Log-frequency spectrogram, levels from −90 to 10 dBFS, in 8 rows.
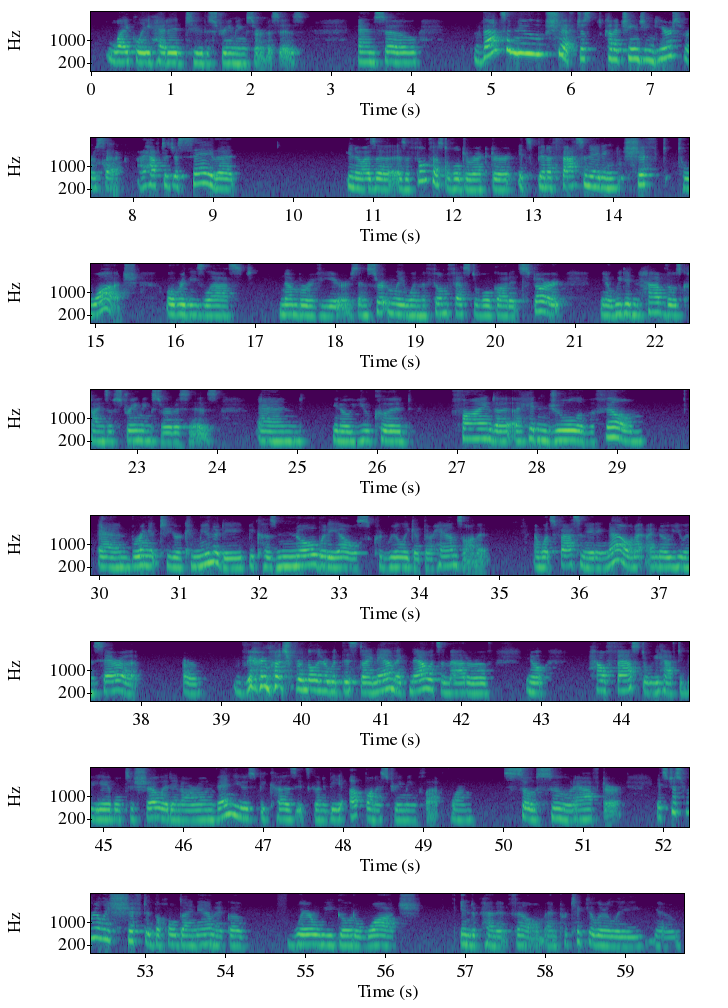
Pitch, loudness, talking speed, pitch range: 210 Hz, -24 LUFS, 170 wpm, 195-235 Hz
